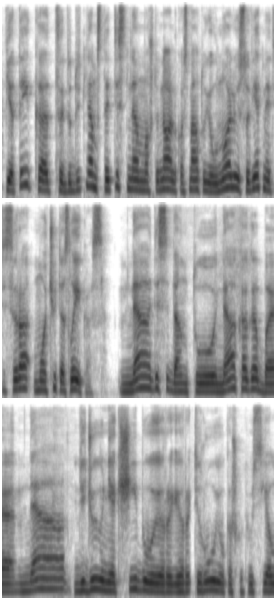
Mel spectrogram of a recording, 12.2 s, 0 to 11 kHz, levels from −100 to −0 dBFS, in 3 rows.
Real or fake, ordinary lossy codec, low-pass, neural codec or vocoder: real; Opus, 64 kbps; 9.9 kHz; none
